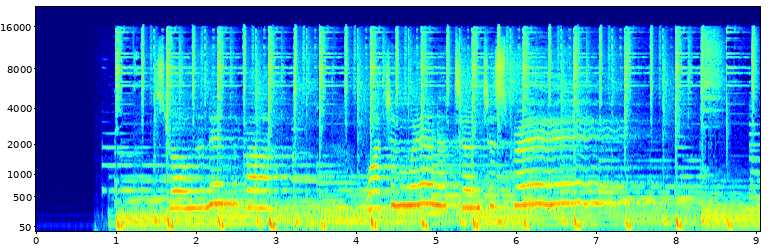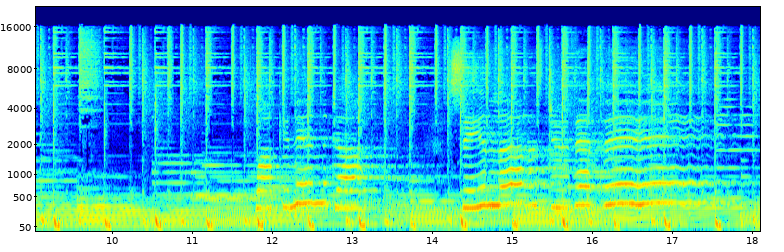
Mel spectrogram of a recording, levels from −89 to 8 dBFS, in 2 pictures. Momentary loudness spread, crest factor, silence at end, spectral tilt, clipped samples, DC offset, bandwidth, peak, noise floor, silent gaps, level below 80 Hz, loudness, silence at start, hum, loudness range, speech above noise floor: 8 LU; 18 dB; 0 s; -4 dB/octave; under 0.1%; under 0.1%; 17 kHz; -4 dBFS; -76 dBFS; none; -34 dBFS; -21 LUFS; 0.85 s; none; 6 LU; 58 dB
